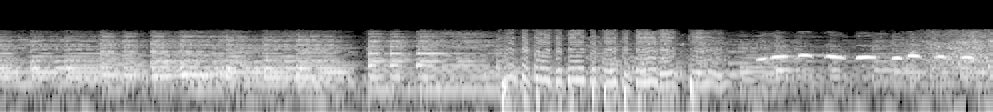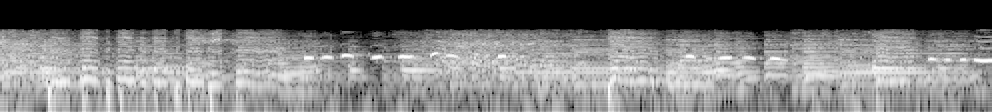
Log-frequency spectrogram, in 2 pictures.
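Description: A buzzy kazoo plays a bouncy tune alongside a swanee whistle sliding up and down in pitch, with steady backing music filling the whole stretch and no talking.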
